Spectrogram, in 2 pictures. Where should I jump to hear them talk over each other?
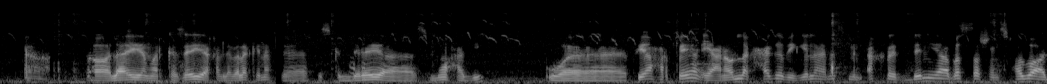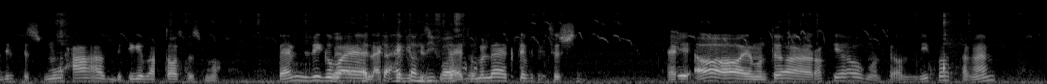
13.8 s

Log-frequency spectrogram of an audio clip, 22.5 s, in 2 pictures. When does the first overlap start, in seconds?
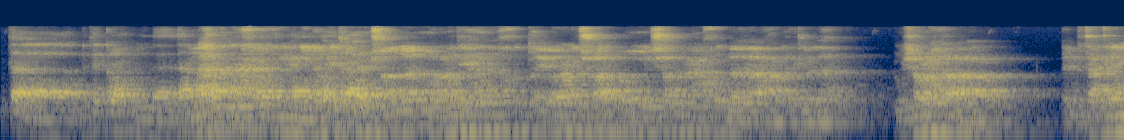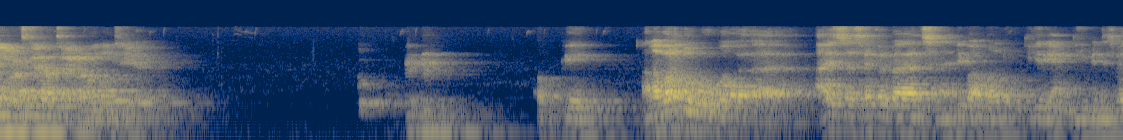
1.9 s

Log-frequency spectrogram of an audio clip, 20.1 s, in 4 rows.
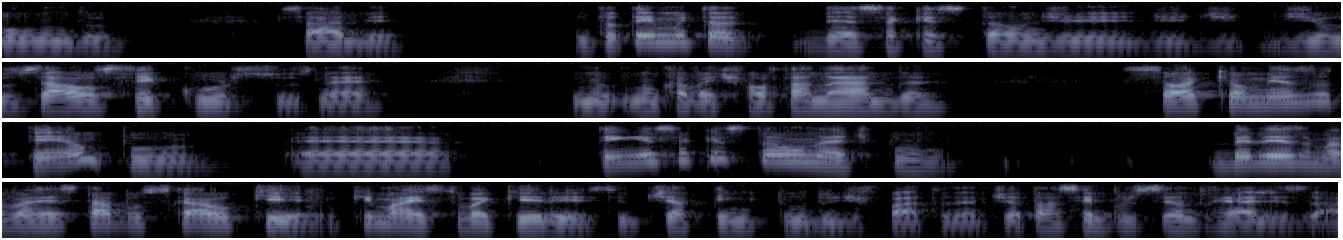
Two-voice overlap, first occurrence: none

